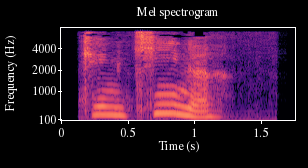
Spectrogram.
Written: quinquina

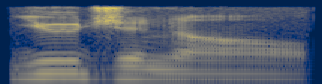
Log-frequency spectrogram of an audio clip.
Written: eugenol

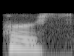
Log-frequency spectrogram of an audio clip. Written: hearse

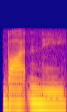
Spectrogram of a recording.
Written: botany

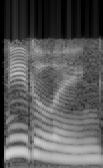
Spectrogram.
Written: needling

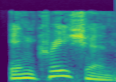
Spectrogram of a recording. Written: incretion

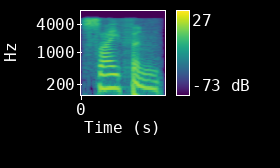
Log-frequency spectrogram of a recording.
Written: siphon

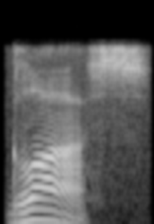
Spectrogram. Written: gloss

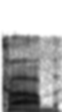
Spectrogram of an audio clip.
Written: Cobb

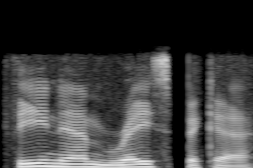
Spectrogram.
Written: finem respice

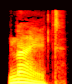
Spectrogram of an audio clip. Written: nite

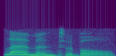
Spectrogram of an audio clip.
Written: lamentable

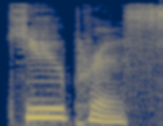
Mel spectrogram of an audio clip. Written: cuprous

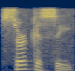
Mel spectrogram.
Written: circusy

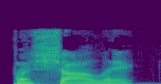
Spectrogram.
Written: pachalic

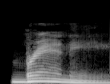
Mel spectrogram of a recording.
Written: branny

